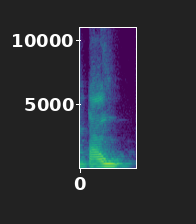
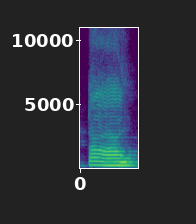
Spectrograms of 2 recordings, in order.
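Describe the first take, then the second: First: Said in the usual way. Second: "Tahu" said high and loud, sarcastic; meaning-laden "Tahu.". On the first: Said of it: "kita jawabnya cuma". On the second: Shown as a demonstration. Teacher showing pupils how "Tahu" can mean no. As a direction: say "Tahu" so it means you don't know. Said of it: "orang bisa nangkep dalam intonasinya".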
